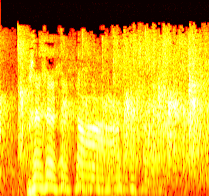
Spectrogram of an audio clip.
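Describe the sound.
Studio audience applause swells into a dense, steady patter of clapping, with a lively voice ringing out over it at the start.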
